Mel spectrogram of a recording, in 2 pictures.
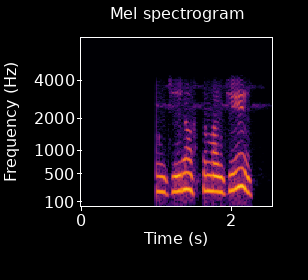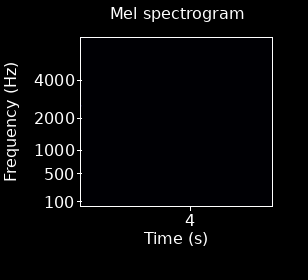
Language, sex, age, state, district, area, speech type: Dogri, female, 30-45, Jammu and Kashmir, Reasi, urban, conversation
